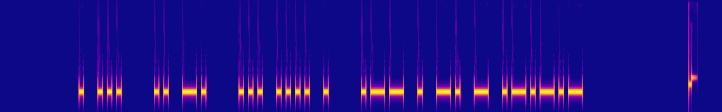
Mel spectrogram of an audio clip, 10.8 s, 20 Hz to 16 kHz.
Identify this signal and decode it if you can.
Morse code, heard as a keyed tone, about 17 wpm, 700 Hz. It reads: ES IN SHE WENT.
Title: Sentences from Top 200 Words and Abbreviations 17wpm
